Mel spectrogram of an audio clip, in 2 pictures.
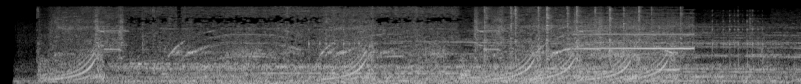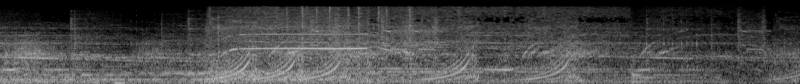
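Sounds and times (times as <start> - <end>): rising electronic sweeps: 0.4 - 7.3, 9.8 - 16.0.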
